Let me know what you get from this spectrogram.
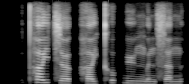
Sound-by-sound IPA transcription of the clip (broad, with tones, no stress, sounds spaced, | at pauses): t̪ʰ ɐ˥ j t͡s œː˨ k̚ h ɐ˨ j kʰ ʊ˧ k̚ yː˨ ŋ ɵ˨ n s ɐ˨ n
